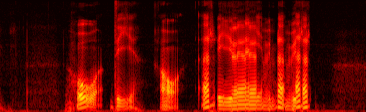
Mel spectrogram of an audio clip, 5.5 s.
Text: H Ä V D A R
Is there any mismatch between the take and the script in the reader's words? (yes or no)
yes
